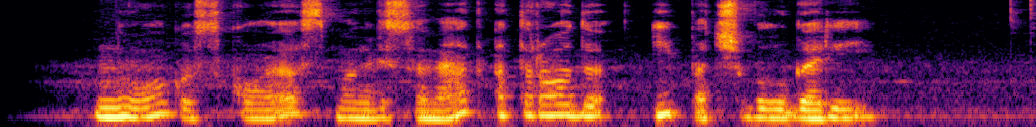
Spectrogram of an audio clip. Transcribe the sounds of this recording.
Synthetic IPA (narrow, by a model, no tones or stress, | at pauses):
nuɔɡoskoːjoːsmɐnʋʲɪsuɔmʲɛt̪ɐt̪ɾoːd̪oː | iːpɐt͡ʃʋʊlˠɡɐɾʲɪːj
